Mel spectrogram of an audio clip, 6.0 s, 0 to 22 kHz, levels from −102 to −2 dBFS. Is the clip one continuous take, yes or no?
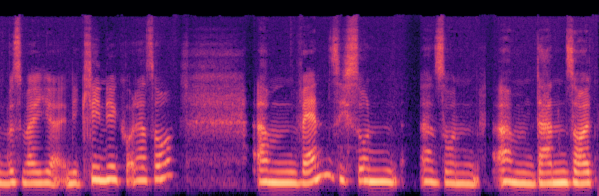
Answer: no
